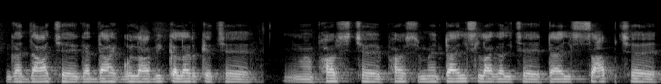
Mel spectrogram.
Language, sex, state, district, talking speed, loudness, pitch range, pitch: Maithili, male, Bihar, Samastipur, 155 wpm, -19 LUFS, 125-135 Hz, 130 Hz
